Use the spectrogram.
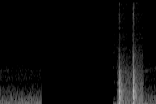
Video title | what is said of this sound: IBC II SEMIOLOGIA RESPIRATORIA | acá el sonido es timpánico el sonido cambia porque estamos percutiendo sobre el estómago un gran órgano hueco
